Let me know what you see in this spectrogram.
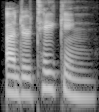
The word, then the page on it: undertaking: ʌ̀ndə r téikiŋ; アンダァテイキン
